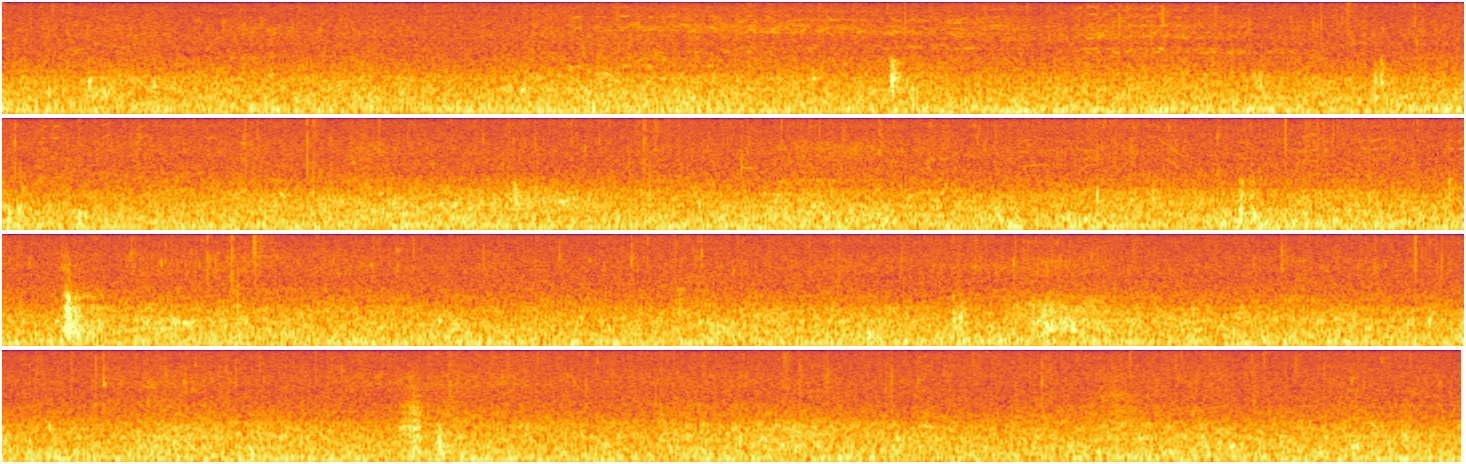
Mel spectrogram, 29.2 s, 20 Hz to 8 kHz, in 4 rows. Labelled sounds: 3.7	4.0	Pacific white-sided dolphin, 3.6 to 4.1 kHz
4.7	4.9	Pacific white-sided dolphin, 4.7 to 4.8 kHz

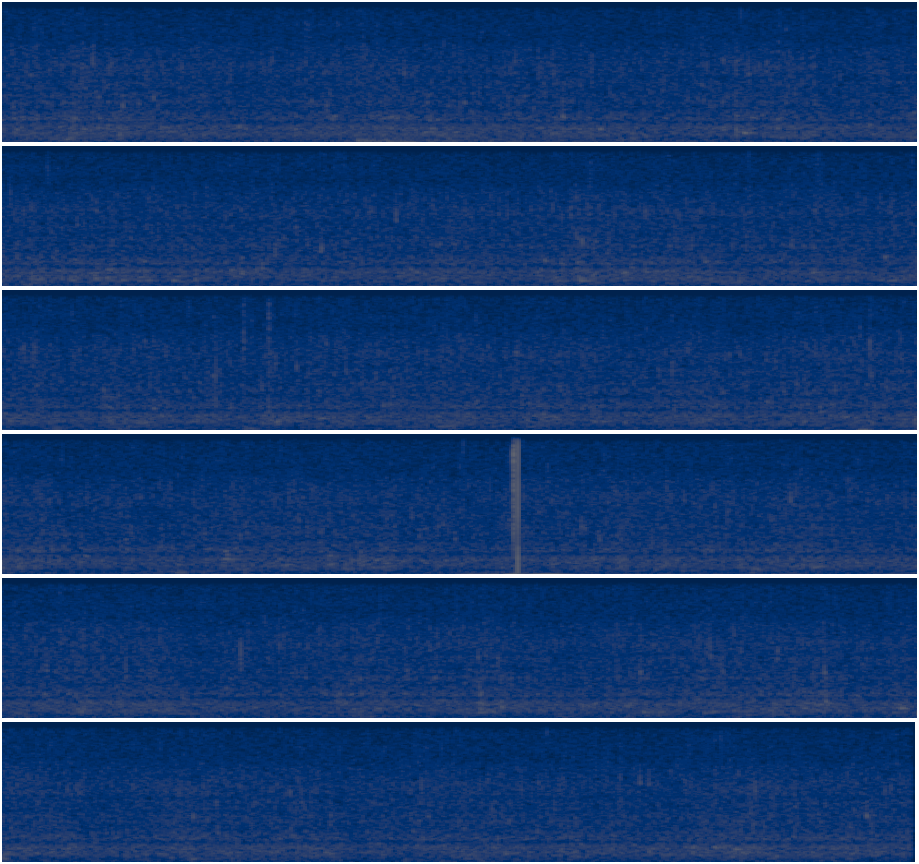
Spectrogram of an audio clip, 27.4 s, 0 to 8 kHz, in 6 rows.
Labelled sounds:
1.4	1.7	water noise, 2.1 to 2.5 kHz

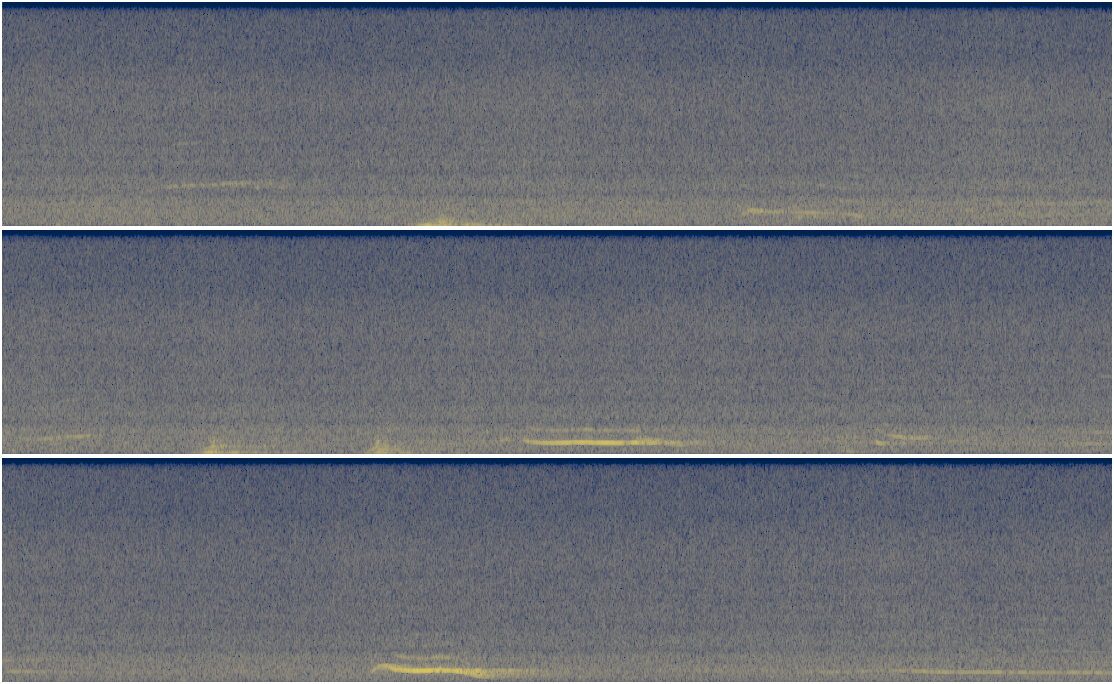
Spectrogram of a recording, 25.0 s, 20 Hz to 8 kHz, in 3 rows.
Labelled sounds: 1.2	1.9	humpback whale, 1.4 to 1.6 kHz
12.4	12.8	humpback whale, 0.84 to 0.97 kHz
19.6	20.0	humpback whale, 0.81 to 1.0 kHz

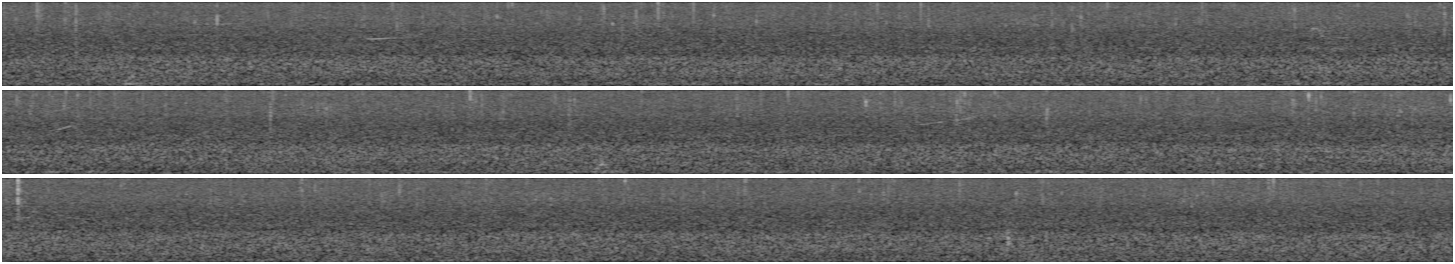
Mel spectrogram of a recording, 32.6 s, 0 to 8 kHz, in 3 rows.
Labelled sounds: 2.7	3.0	killer whale, northern resident, 1.9 to 2.1 kHz

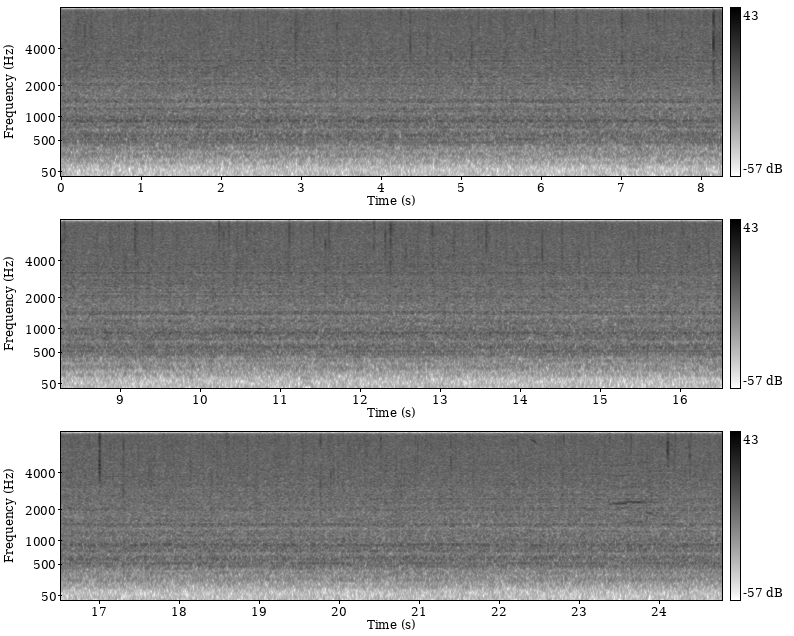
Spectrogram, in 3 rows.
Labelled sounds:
23.4	23.9	humpback whale, 2.2 to 2.4 kHz

